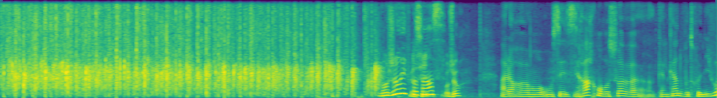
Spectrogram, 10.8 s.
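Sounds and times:
audience applause: 0.0 - 6.1
speech: 5.7 - 10.7.

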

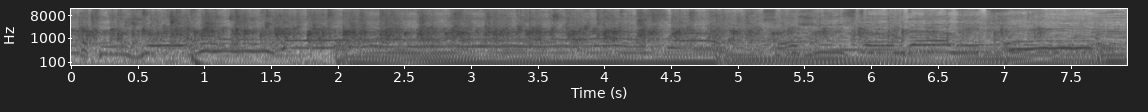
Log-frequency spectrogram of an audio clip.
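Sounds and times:
audience clapping: 0.0 - 7.8.

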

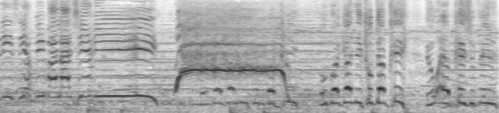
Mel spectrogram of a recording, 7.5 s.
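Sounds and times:
speech: 0.2 - 1.8, 4.1 - 7.4
football supporters whooping and shouting in the street on a Paris boulevard: 2.7 - 4.6.

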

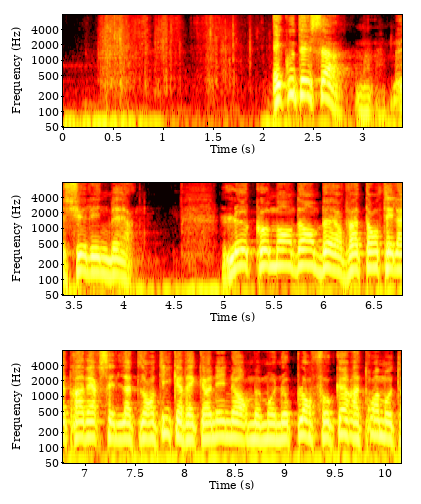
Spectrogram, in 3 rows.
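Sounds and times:
newspaper pages rustling: 0.0 - 2.3
speech: 2.1 - 4.2, 5.0 - 10.1.

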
